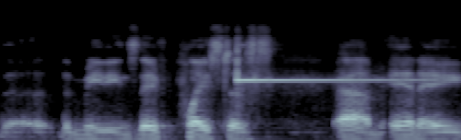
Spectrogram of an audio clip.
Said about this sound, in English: sorry for my phone going off there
